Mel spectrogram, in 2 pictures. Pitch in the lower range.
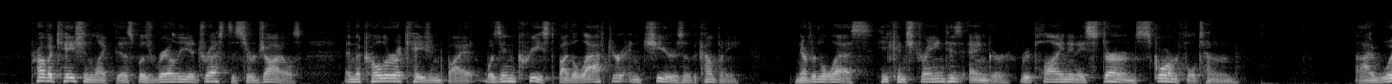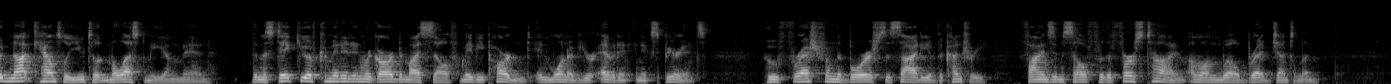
Yes: low, 110 Hz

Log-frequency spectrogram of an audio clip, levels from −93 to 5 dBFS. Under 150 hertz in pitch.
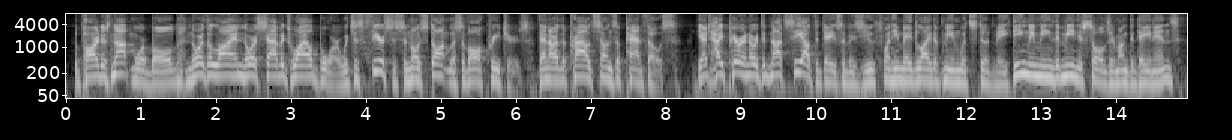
Yes: low, 135 Hz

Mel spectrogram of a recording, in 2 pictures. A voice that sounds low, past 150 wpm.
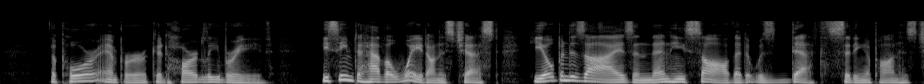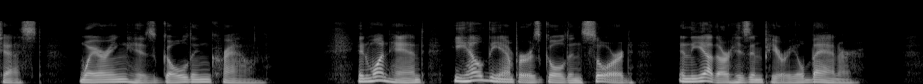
Yes: low, 105 Hz; average, 165 wpm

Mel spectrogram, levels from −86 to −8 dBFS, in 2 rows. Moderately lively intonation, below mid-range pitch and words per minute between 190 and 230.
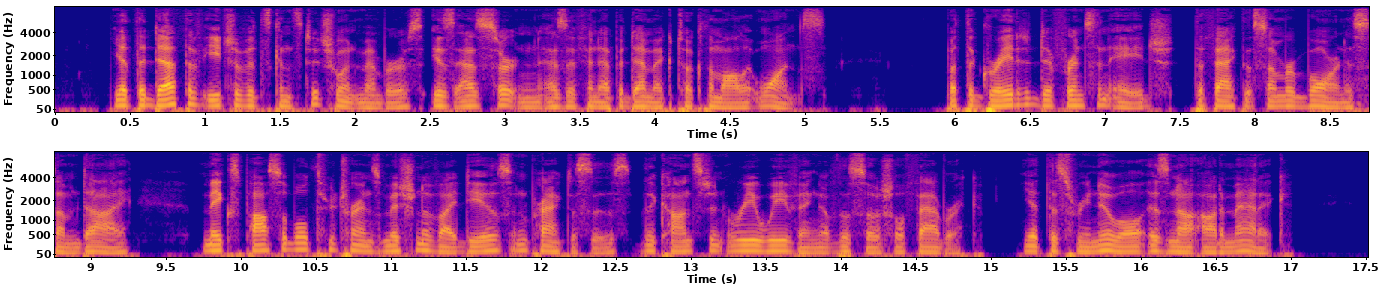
Yes: average, 3.2 semitones; low, 105 Hz; average, 195 wpm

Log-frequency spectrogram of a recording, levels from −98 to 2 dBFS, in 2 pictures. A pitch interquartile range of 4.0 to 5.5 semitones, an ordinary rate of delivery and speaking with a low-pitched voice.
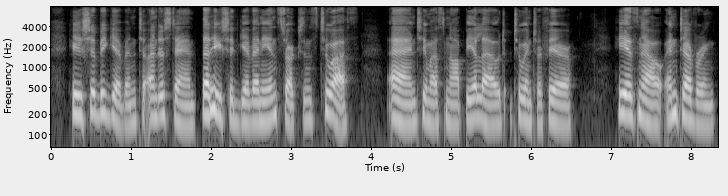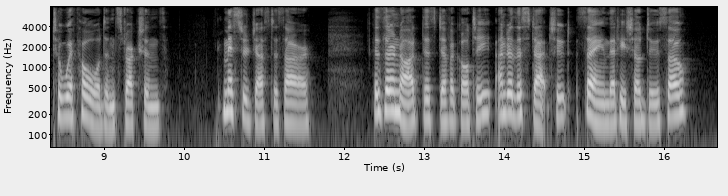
No: average, 4.4 semitones; average, 170 wpm; medium, 155 Hz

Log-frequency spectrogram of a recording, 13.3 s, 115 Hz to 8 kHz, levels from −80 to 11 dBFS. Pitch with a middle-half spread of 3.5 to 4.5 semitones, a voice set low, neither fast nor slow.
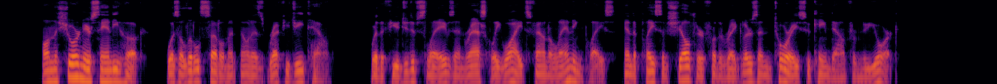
Yes: average, 3.9 semitones; low, 100 Hz; average, 185 wpm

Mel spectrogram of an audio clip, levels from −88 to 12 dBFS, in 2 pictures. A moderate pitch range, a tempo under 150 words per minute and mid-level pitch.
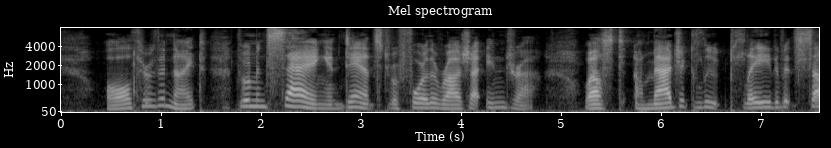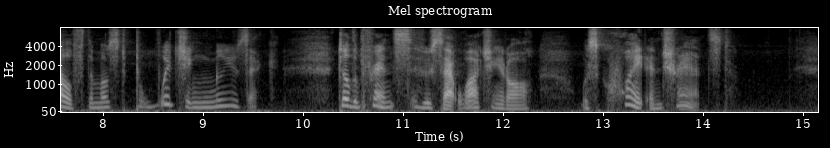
Yes: average, 4.6 semitones; average, 140 wpm; medium, 175 Hz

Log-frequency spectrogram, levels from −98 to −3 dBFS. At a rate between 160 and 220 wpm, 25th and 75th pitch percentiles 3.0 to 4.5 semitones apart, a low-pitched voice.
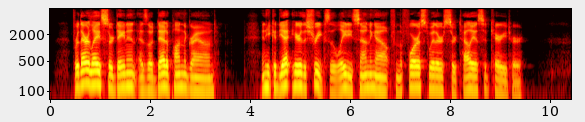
Yes: average, 185 wpm; average, 3.5 semitones; low, 115 Hz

